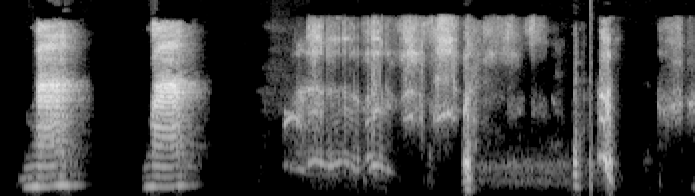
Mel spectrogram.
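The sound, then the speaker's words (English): A mallard duck call blows two loud, nasal quacks with a pause between them, then breaks into a rougher, rapid run of raspy quacking chatter with a few sharp clicks. “That's when you're hunting that mallard elk.”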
